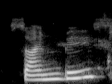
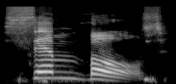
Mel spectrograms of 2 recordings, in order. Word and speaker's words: cymbals: This is Sign bass, I think. I don't know. It's pronounced. I'm pronouncing right or not. That's pretty close. That's pretty close. Cymbals. Cymbals. Cymbals.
